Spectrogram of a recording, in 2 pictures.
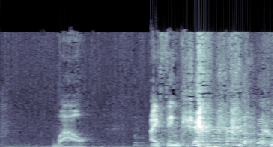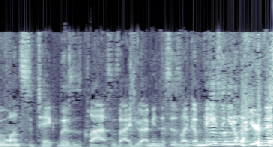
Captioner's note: laughter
